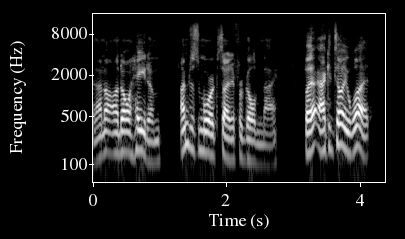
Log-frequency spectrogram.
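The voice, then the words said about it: Texan Southern accent. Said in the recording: “I'm from Texas ... you're a hick. You talk with marbles in your mouth ... I've gotten some compliments already on my accent”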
